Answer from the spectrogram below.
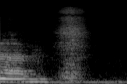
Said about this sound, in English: I'm sorry about these sniffles.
